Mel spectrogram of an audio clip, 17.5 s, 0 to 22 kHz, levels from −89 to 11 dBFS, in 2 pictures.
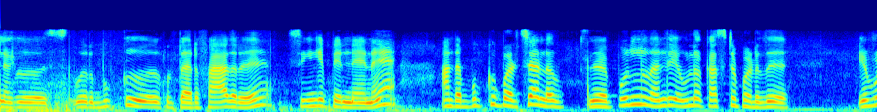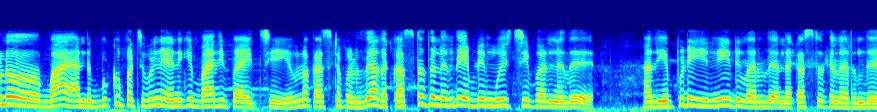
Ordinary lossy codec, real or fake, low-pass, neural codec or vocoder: none; fake; 7.2 kHz; codec, 16 kHz, 2 kbps, X-Codec, HuBERT features, trained on balanced general audio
